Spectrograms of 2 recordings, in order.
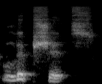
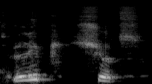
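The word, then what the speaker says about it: Lipschitz: Uh, the Americans pronounce lip shits like that, but in German it's not pronounced that way. How is that pronounced? I never lip shoots. Oh, lip shoots. Okay. But the stupid Americans like the part, so they say lip shits.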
